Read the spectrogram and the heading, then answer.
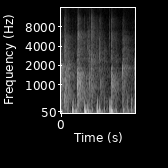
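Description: A brief round of applause from a small group, close by: quick, uneven claps tumbling over one another for a second or two, with no one talking.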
